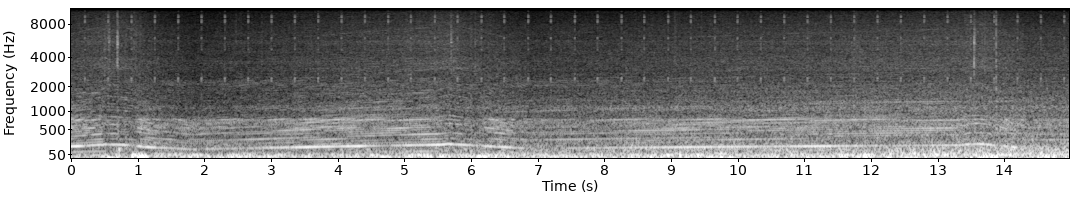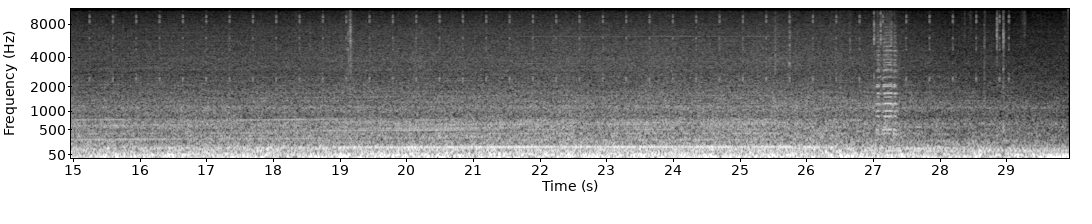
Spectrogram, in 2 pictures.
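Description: Honda Brio Satya's 1.2-litre i-VTEC four-cylinder engine under full-throttle acceleration, heard from inside the cabin: the engine note climbs and drops back with each of three upshifts, about a second in, about six and a half seconds in and about fourteen seconds in, then runs at a nearly steady pitch at high speed. A short beep sounds near the end.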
